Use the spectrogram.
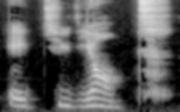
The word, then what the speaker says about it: étudiante: But if I'm describing myself as female, then I'm going to say je suis étudiante. So I'm going to add an E to the end and I'm going to pronounce that T.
